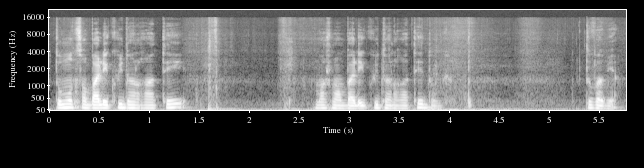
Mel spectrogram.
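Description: Young male reaction host, casual and slangy, rambles and swears, average pitch, cheap mic. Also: steady tone, brisk, darkish tone. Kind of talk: casual chat to viewers. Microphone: cheap webcam mic.

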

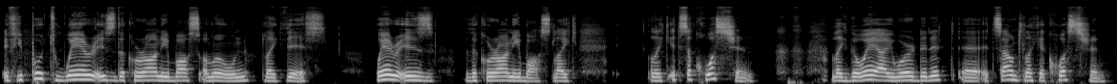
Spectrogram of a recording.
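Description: A woman giving casual, amused commentary as she reads her old childhood book aloud, often laughing at herself and pausing on fillers. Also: fairly low pitch, warm tone, no room sound, clean studio sound. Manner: amused, self-mocking, frequent laughter; hesitant, many fillers. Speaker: book reviewer.

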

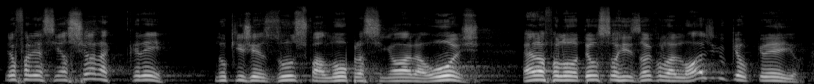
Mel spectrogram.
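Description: High-voiced preacher in a reverberant church. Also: male voice, normal speed. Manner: storytelling preacher, swells from hushed to shouting. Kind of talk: sermon testimony. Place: large church hall. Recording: long church hall reverb.

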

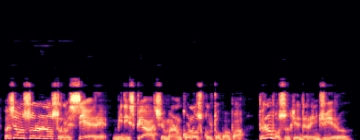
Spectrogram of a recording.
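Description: A woman voicing a kind male traffic policeman who talks calmly and reassuringly. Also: fairly high pitch, brisk. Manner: calm, reassuring.

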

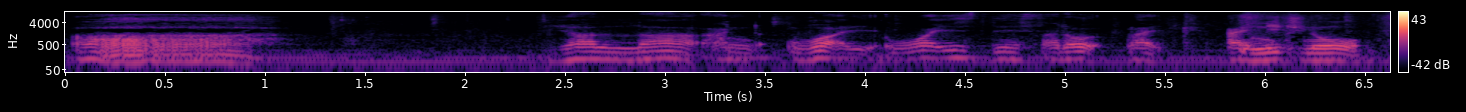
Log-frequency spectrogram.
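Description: Slow and fairly even, this young man's mid-range voice carries vocal fry and a dark tone. He's a twenty-something warehouse supervisor filming a casual work vlog, talking to himself, rambling and cursing quietly as he moves between warehouse and yard. The handheld phone, held at arm's length, picks up noisy audio and traffic.

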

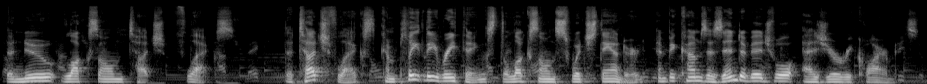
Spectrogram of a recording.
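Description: A man's voice: mid-range voice, expressive, unhurried, a little mellow, soft background music. Man presenting a product keynote. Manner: polished, promotional delivery. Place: studio stage with dark backdrop.

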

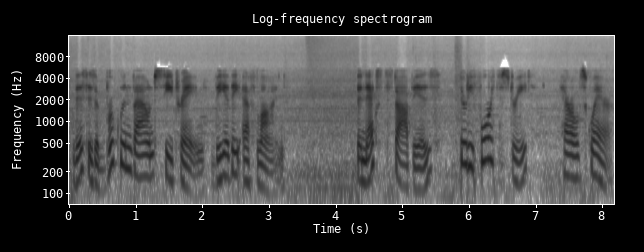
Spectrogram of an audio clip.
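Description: Inside a subway train, a woman's scripted automated announcements play over the speakers in measured, formulaic phrases kept distinct from one another. Her low voice carries a lively lilt. The capture is slightly dulled with the high end cut off, and train ambience and vehicle noise surround it.

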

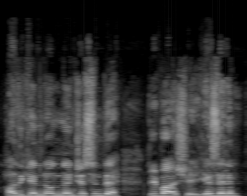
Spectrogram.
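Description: A man's voice: high-pitched, steady tone, quick pace, dark tone, no echo, studio quality. Chatty Turkish-speaking man in a dog yard. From Turkey. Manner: chatty, addresses viewers often. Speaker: dog breeder vlogger. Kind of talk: casual chat to camera. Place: outdoor dog yard with kennels.

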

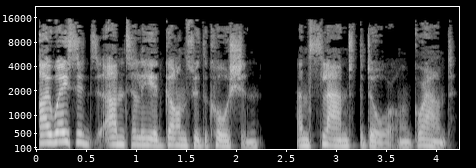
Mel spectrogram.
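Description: A woman's voice: low-pitched, big pitch swings, moderate pace, no room sound, clean studio sound. A woman narrating a crime novel audiobook, shifting her voice lightly for the characters' lines. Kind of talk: scripted narration.

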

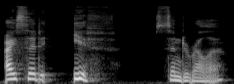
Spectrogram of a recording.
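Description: A woman's voice: sits high, big pitch swings, a little slow, a little mellow. A woman voicing a cruel, mocking middle-aged stepmother in a bedtime story. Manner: sneering, mocking.

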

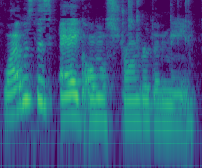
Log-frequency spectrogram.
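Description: A woman's voice: on the low side, sing-song, fairly quick, mellow, husky, pitched below the performer's own voice. A young woman playing a playful, sassy princess hosting a comedic baking tutorial, with dry asides and a mock-dainty manner. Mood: playful, flustered. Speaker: baking video host. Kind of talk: comedic in-character cooking tutorial. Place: small home apartment kitchen, indoors. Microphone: camera a few feet away. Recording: distant kitchen camera microphone.

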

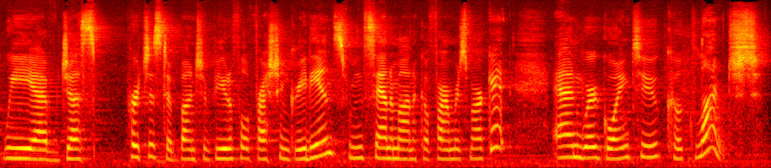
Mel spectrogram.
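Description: A woman's voice: a little high, moderate pace, faint music behind. A woman chef speaking plainly and matter-of-factly in a documentary interview.

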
